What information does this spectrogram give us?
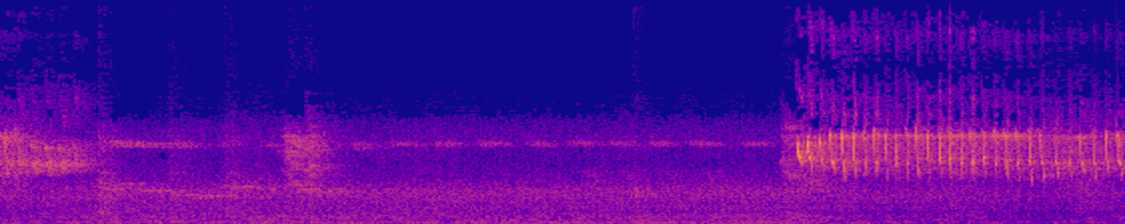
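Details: Lovebird in the konslet style with full fill-ins: faint, high, sustained trilling for several seconds, then a loud, buzzy, fast-pulsed trill bursting in over the last two and a half seconds against quiet background hiss.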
